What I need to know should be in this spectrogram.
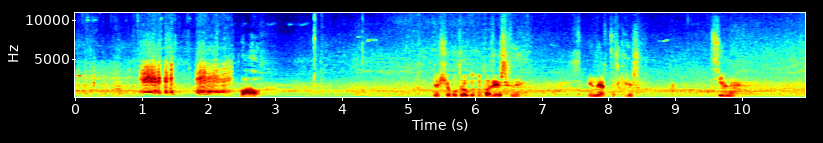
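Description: A bicycle rattles and clatters over bumps in the road.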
